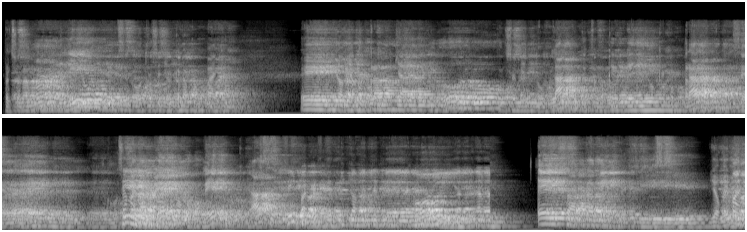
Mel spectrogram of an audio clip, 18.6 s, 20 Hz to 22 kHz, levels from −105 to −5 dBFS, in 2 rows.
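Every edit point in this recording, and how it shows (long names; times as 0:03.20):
0:15.38: cut off before it has died away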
